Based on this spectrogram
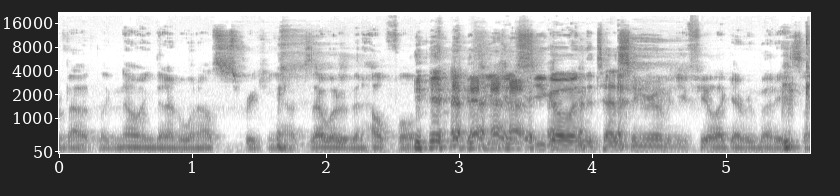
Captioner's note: laughter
